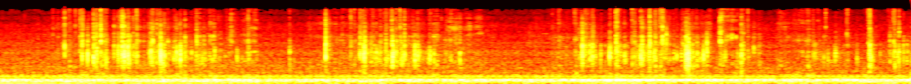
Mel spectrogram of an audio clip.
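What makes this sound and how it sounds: A solid rectangular multicolored DURU rainbow soap bar, held in the hand, is scraped and shaved with a metal utility blade so that soap flakes fall off. Quick, dry crackling scrapes come in bursts over a steady low hum throughout.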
